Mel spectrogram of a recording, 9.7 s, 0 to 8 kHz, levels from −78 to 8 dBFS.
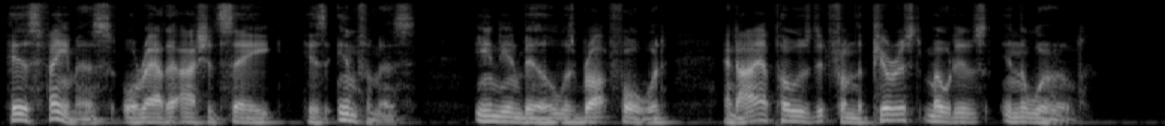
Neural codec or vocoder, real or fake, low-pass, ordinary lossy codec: none; real; 7.2 kHz; AAC, 48 kbps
